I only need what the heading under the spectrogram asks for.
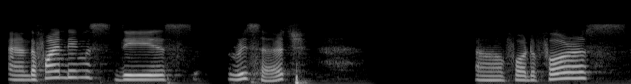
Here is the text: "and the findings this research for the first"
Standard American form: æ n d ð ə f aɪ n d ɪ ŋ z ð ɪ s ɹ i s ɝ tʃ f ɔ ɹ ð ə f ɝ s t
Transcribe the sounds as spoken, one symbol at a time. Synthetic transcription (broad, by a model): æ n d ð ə f aɪ n d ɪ ŋ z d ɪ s ɹ i s ɝ tʃ f ɔ ɹ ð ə f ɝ s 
